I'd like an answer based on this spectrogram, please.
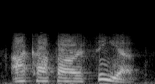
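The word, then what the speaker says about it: akatharsia: you the spelling the next greek word is acaphar sia and that's spelled a-k-a-t-h-a-r-s-i-a now this means impurity of mind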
